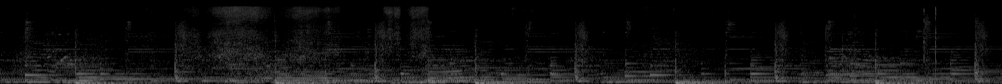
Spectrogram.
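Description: Background music with a repeating bass line, over a hand rubbing and pressing a strip of Henry Blueskin VP100 self-adhered membrane onto a window's nail flange. The scratchy rubbing is plainest about two to three seconds in.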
